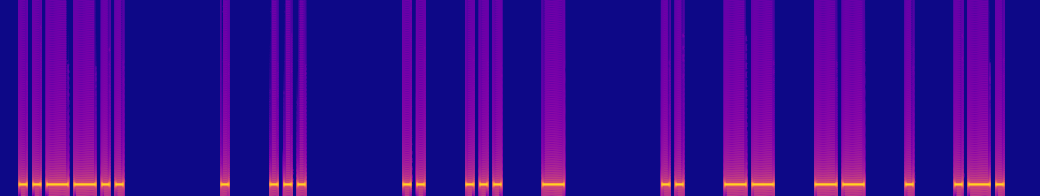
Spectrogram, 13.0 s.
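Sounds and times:
CW Morse code beeps: 0:00.2 - 0:01.6, 0:02.8 - 0:03.8, 0:05.0 - 0:06.2, 0:06.8 - 0:07.1, 0:08.3 - 0:11.4, 0:12.0 - 0:12.6.

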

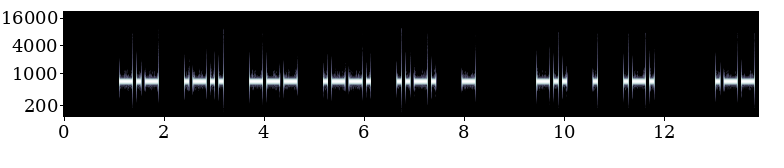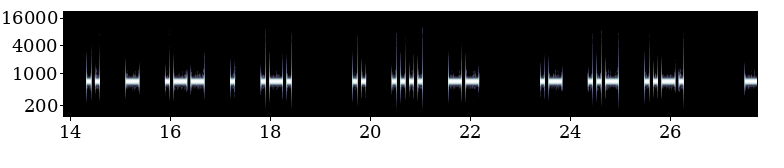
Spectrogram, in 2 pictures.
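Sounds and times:
Morse code course tones: 0:01.1 - 0:06.1, 0:06.7 - 0:08.3, 0:09.5 - 0:11.8, 0:13.0 - 0:15.4, 0:15.9 - 0:16.8, 0:19.7 - 0:22.3, 0:23.4 - 0:25.0, 0:25.5 - 0:26.3, 0:27.5 - 0:27.7.

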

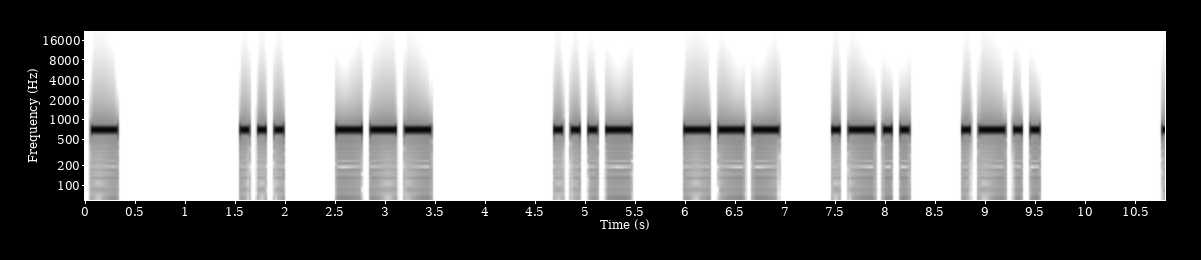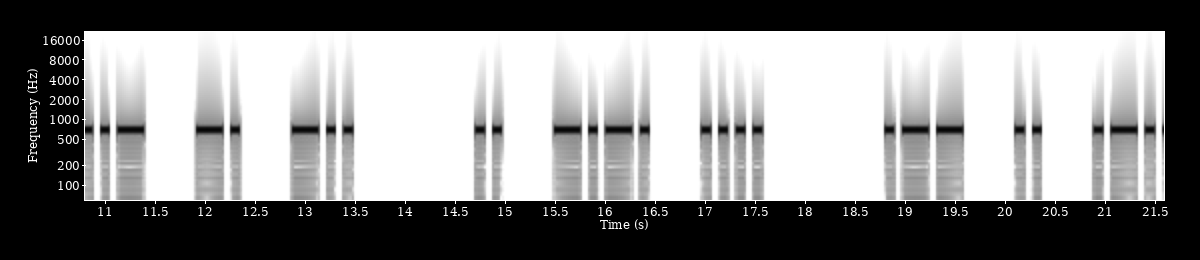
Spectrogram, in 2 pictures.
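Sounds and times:
CW Morse code beeps: 0:00.1 - 0:00.4, 0:01.6 - 0:03.5, 0:04.7 - 0:08.3, 0:08.9 - 0:09.5, 0:10.9 - 0:13.5, 0:14.7 - 0:17.6, 0:18.8 - 0:21.5.

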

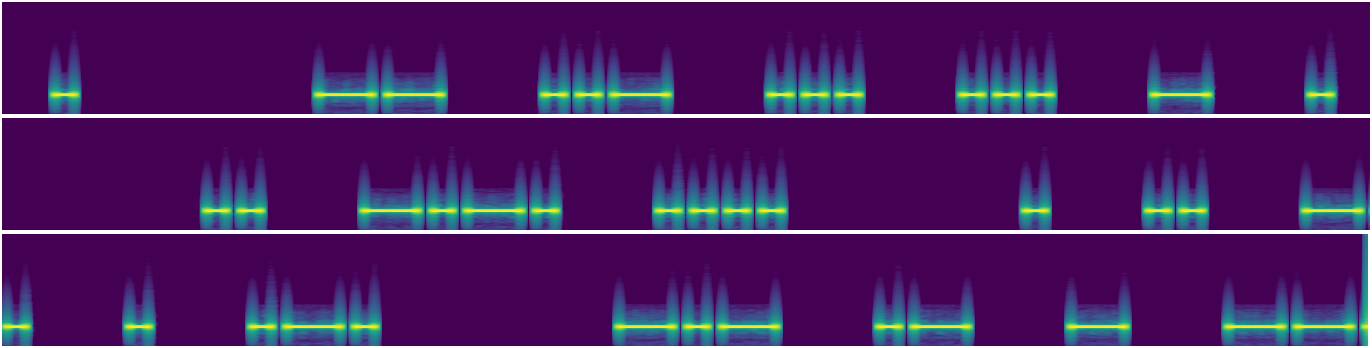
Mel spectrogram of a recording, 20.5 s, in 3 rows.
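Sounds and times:
CW Morse code beeps: 0:01.6 - 0:06.0, 0:07.9 - 0:09.6, 0:10.2 - 0:10.8, 0:12.7 - 0:14.4, 0:15.0 - 0:15.6, 0:16.8 - 0:20.5.

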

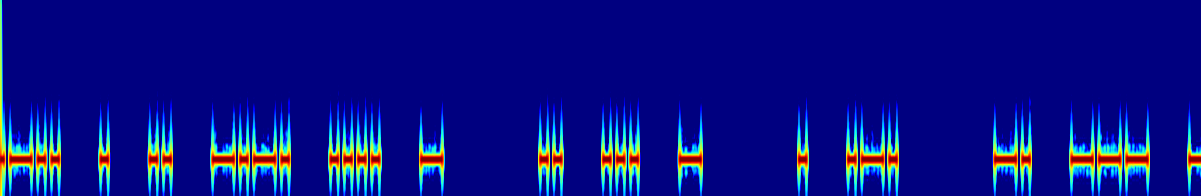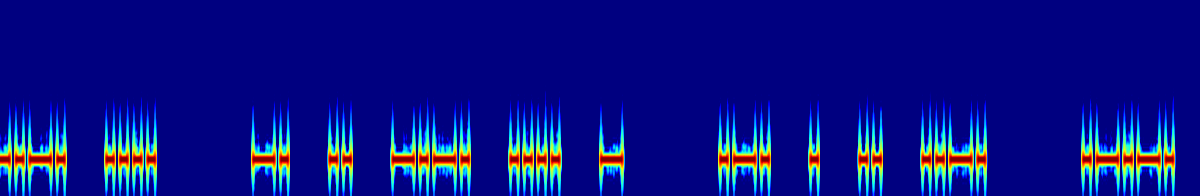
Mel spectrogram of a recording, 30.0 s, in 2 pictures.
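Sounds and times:
CW Morse code beeps: 0:00.0 - 0:00.7, 0:02.7 - 0:03.6, 0:04.2 - 0:04.7, 0:05.3 - 0:05.6, 0:06.8 - 0:07.0, 0:07.6 - 0:08.8, 0:10.0 - 0:11.2, 0:12.4 - 0:15.8, 0:16.4 - 0:17.0, 0:18.2 - 0:22.9, 0:24.0 - 0:24.6, 0:25.2 - 0:26.0, 0:26.6 - 0:27.4, 0:28.6 - 0:29.7.

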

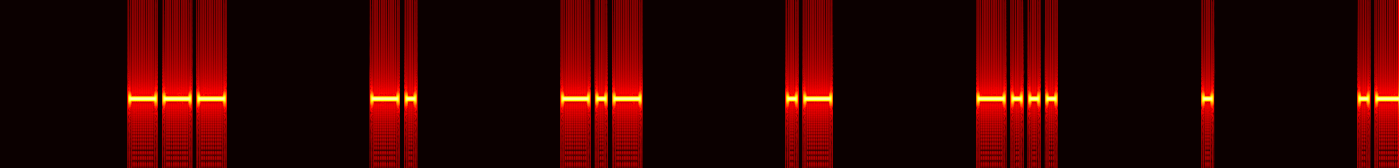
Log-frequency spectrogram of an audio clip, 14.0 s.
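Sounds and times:
Morse code course tones: 0:01.3 - 0:02.3, 0:03.7 - 0:04.2, 0:05.6 - 0:06.4, 0:09.8 - 0:10.6, 0:13.6 - 0:13.9.

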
